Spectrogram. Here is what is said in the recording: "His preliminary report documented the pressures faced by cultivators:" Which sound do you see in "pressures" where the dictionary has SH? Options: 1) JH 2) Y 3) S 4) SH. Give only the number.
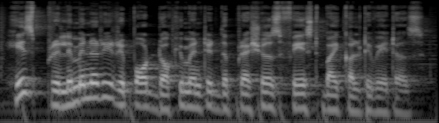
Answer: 4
